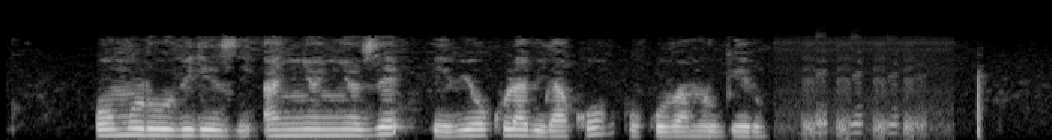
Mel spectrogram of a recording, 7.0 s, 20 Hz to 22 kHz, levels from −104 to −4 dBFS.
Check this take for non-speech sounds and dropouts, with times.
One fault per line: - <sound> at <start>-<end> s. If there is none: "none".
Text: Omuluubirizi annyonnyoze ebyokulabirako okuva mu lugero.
- laugh at 5.3-6.2 s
